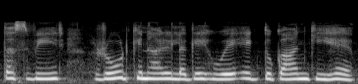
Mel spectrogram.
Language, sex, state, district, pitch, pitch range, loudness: Hindi, female, Uttar Pradesh, Lucknow, 255 Hz, 245-265 Hz, -11 LUFS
